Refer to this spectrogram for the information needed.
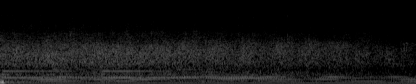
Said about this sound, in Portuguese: Dá uma forte salva de palmas a Deus.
